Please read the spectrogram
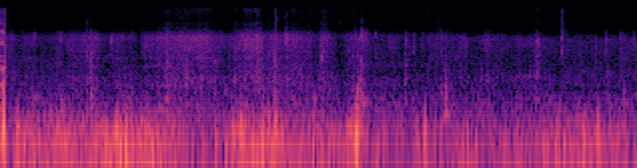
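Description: Faint low background noise with a few soft knocks, the clearest about three and a half seconds in.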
